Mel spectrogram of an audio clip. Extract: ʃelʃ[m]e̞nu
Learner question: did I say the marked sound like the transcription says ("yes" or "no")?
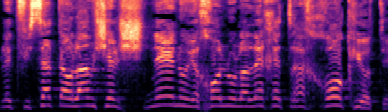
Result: no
